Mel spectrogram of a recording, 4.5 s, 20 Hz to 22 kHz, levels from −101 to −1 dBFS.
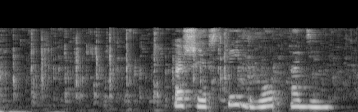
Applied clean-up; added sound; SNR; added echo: classical method WPE with log-MMSE.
